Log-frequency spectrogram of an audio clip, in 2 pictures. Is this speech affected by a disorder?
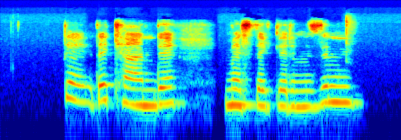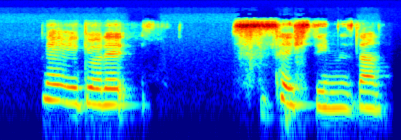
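Yes: stuttering; stuttering since before choosing a career; stutters a lot at present; frequent sound and part-word repetitions, repeated initial syllables, filler sounds; here repeated sounds.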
